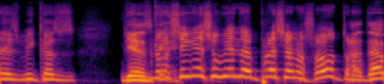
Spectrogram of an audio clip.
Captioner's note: speaking In Foreign Language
